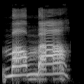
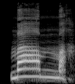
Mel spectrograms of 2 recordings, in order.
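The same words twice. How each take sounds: First: Very high and louder "Maman!" held long; a louder, higher baby "Maman!"; louder baby babble. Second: Put-on high bright baby call of "Maman!", falling at the end; a babbled "Maman!" from the baby; baby's first word. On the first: Acted. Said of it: "plus fort cette fois". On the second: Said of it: "déclare-t-elle".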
